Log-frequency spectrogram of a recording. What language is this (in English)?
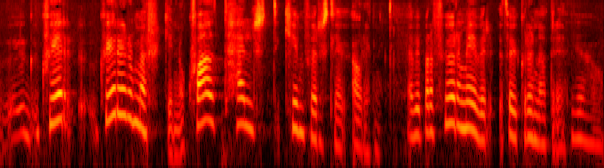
Icelandic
